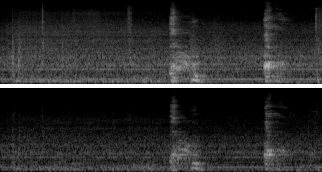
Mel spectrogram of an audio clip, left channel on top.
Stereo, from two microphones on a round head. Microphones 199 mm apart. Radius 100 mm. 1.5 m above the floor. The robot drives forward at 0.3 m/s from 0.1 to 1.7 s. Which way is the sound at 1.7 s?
55° left (ahead or behind).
